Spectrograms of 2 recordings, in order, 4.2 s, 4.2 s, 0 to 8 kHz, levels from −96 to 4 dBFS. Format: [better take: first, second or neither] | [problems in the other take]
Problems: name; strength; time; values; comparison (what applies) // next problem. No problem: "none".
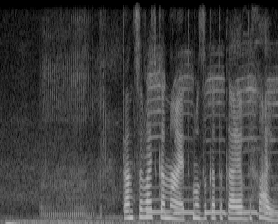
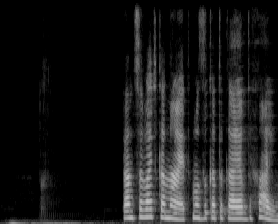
first | noise reduction (neural mask model DeepFilterNet 3)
